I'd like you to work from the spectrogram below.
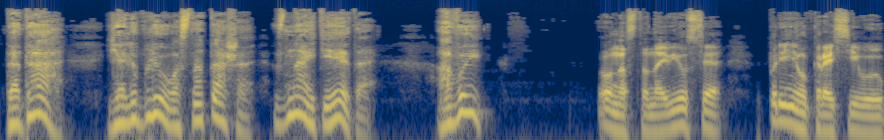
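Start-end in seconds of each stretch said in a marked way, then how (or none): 0.0-3.6 passionate. Acted. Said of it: "страстно заговорил".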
